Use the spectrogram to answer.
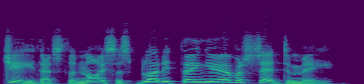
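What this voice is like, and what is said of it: Rough attempt at British accent. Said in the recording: “in something close to a British accent”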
